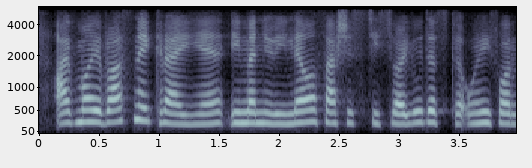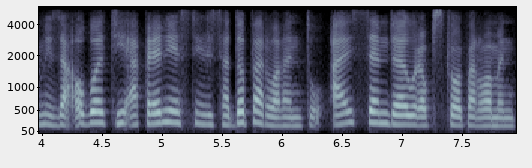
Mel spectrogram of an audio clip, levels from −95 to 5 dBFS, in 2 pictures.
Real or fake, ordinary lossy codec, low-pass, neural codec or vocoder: fake; none; 5.4 kHz; codec, 16 kHz, 0.5 kbps, FunCodec, trained on Chinese and English, 25 frames a second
